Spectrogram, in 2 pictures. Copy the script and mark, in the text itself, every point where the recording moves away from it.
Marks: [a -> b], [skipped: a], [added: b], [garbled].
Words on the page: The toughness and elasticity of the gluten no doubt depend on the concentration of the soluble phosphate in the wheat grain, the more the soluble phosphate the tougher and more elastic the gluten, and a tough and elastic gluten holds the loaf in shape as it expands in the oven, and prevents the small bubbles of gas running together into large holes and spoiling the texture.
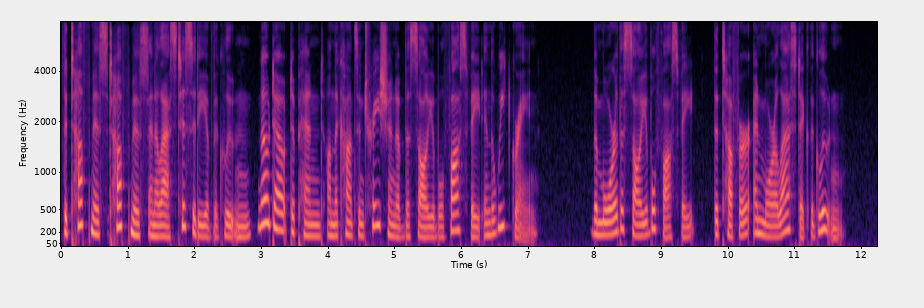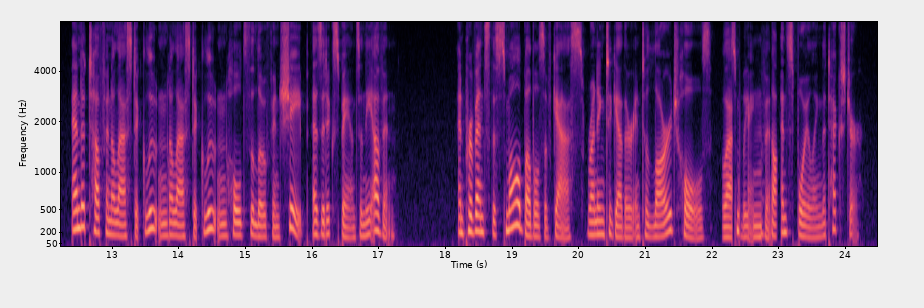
The toughness [added: toughness] and elasticity of the gluten no doubt depend on the concentration of the soluble phosphate in the wheat grain, the more the soluble phosphate the tougher and more elastic the gluten, and a tough and elastic gluten [added: elastic gluten] holds the loaf in shape as it expands in the oven, and prevents the small bubbles of gas running together into large holes [garbled] and spoiling the texture.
